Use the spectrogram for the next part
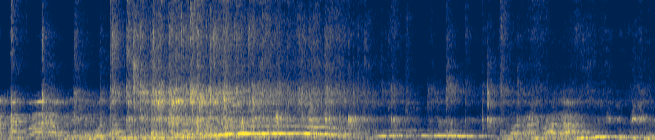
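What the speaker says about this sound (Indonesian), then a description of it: "beri tepuk tangan" Schoolchildren in an elementary classroom clapping for a presenter, quick, close, uneven hand claps mixed with shuffling while children's voices and tonal chatter run over the top.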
